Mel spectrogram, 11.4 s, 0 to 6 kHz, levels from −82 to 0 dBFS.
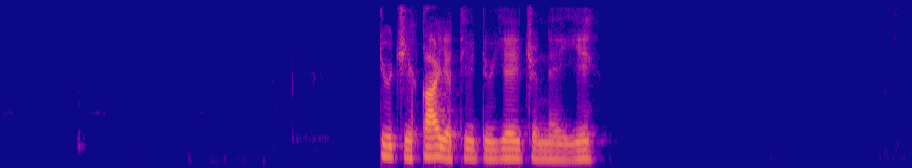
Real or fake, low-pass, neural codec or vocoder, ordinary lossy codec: real; 5.4 kHz; none; AAC, 48 kbps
